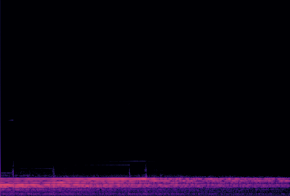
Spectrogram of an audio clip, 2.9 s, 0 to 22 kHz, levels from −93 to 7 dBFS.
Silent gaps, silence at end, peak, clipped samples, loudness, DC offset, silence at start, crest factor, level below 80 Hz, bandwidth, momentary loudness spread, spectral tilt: none; 0 s; -26 dBFS; under 0.1%; -40 LUFS; under 0.1%; 0 s; 14 dB; under -90 dBFS; 4.2 kHz; 10 LU; -4.5 dB/octave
